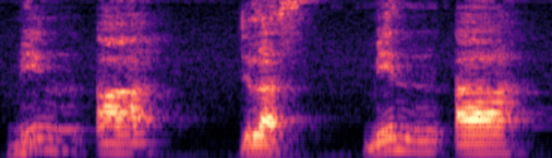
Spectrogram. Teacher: nun sukun bertemu dengan hamzah, kita akan membaca min a, jelas min a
